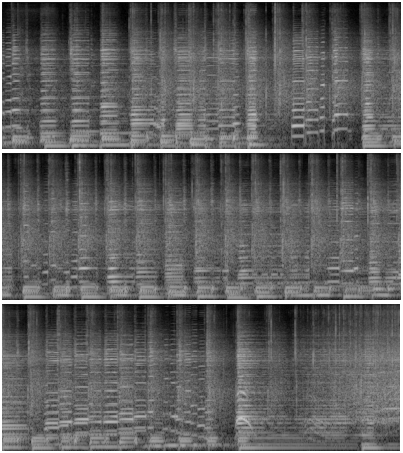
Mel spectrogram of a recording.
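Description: Steady, rhythmic spontaneous hand clapping keeps time alongside a lively band playing a bouncy polka tune, the sharp claps running through the whole passage with no voices.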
